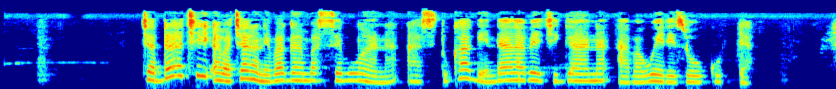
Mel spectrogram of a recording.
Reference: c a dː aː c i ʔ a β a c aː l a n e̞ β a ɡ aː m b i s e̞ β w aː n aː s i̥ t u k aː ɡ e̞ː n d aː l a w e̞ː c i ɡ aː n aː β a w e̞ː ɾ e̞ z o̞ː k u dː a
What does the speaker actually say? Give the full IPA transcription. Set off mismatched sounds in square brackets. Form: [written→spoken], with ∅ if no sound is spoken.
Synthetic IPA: c a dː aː c i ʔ a β a c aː l a n e̞ β a ɡ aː m b [i→a] s e̞ β w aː n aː s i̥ t u k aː ɡ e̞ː n d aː l a [w→β] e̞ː c i ɡ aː n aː β a w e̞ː ɾ e̞ z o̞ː k u dː a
